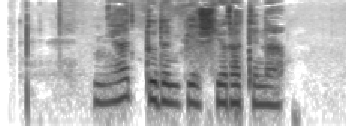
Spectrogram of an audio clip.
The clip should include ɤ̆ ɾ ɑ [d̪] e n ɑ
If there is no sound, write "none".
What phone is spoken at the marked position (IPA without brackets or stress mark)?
t̪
